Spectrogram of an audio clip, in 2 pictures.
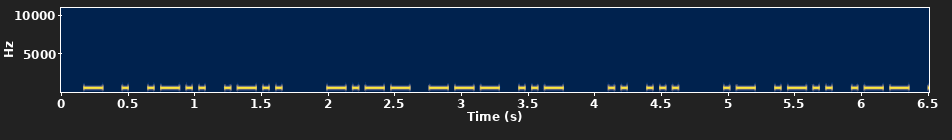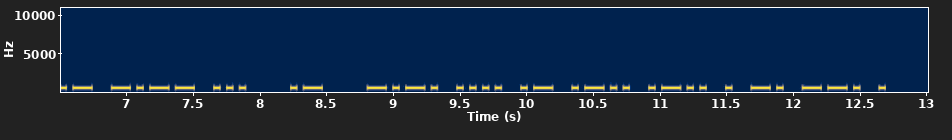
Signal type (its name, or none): Morse code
